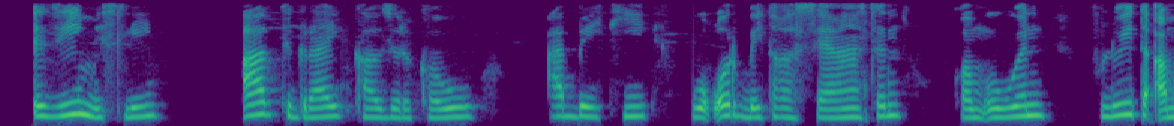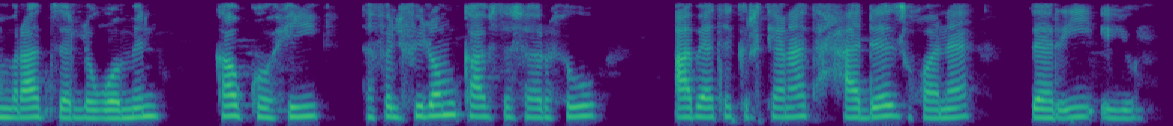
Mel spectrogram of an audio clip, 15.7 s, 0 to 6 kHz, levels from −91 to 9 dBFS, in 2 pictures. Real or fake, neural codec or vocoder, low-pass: real; none; 5.4 kHz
